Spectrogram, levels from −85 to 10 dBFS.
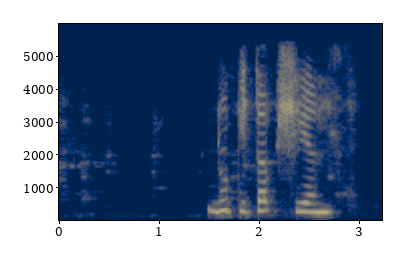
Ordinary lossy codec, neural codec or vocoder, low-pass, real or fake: MP3, 48 kbps; codec, 44.1 kHz, 7.8 kbps, Pupu-Codec; 5.4 kHz; fake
